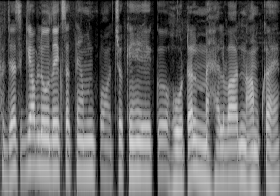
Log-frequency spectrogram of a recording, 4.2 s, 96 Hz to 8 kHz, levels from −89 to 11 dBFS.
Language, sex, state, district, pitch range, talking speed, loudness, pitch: Hindi, male, Madhya Pradesh, Katni, 145-165 Hz, 240 wpm, -16 LUFS, 160 Hz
